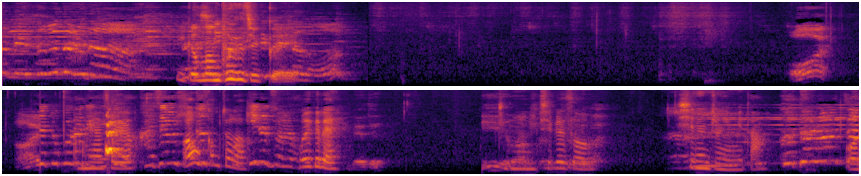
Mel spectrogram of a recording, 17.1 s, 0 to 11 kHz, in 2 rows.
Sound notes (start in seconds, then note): 6.2 patting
